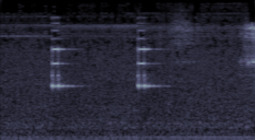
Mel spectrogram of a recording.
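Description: Two short electronic beeps from an oven's control panel while preheat is set, spaced under a second apart, followed by a steady low hum.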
